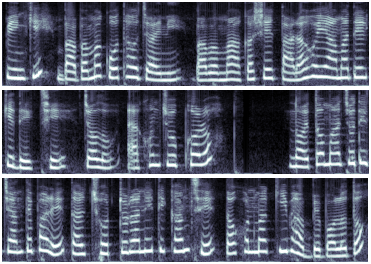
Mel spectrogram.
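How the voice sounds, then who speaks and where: A caring, hardworking orphan girl looking after her sister , acted by a woman. Her voice is high and earnest, soft-hearted and pleading, in a dry cartoon recording. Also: lively intonation, normal speed, no room sound. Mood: soothing. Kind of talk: cartoon fairy tale dialogue.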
